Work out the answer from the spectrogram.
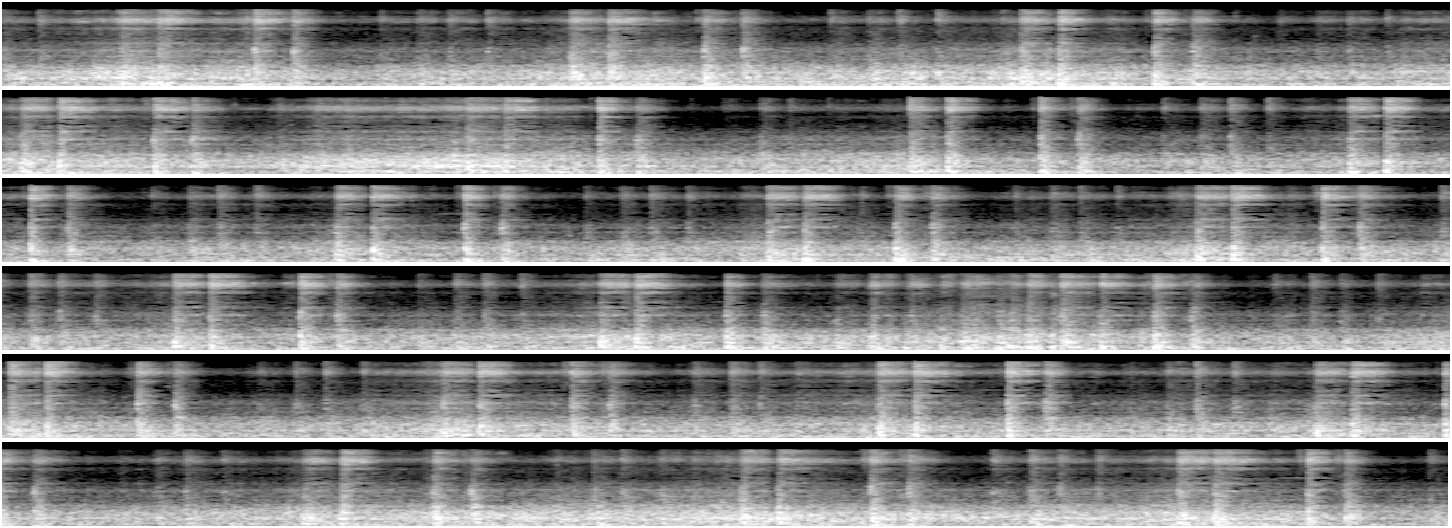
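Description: Narrow-gauge Sóller railway train running at speed, heard from outside the carriage: a steady rumble of wheels on the rails with a rapid, uneven clatter of rail joints and rattling carriage parts.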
